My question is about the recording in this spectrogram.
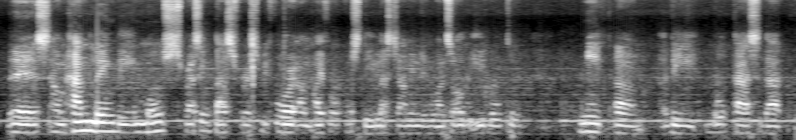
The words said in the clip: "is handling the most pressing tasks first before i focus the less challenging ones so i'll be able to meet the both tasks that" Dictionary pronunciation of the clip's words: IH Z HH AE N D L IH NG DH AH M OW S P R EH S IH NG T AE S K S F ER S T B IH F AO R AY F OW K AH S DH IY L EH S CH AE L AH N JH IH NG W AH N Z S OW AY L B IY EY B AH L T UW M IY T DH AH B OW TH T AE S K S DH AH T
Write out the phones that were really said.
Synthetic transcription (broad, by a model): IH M HH AE N D L IH NG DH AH M OW S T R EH S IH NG T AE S S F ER S B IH F AO R AY F OW K AH S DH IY L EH S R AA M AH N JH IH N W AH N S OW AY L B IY EY B AH L T UW M IY T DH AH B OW T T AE S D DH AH T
